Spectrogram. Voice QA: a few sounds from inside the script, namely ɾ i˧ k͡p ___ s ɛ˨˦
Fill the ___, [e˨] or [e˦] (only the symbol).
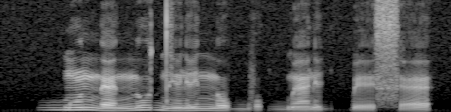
e˨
